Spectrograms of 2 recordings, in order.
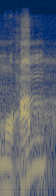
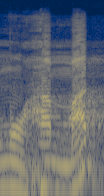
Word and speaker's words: Muhammad: dalam lafadz Muhammad Muhammad harus betul-betul kita mentasydidkan Muhammad Muhammad Jalan sate Muhammad Apalagi kita mu hanya itu dirubah menjadi hahaha Hai yang artinya Muhammad itu orang yang sangat terpuji kemudian karena kita itu membacanya secara enteng secara ringan menjadi Muhammad yaitu hak berubah menjadi hak itu artinya menghancur menghancurkan ataupun orang yang dihancurkan karena dari kata Hamada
